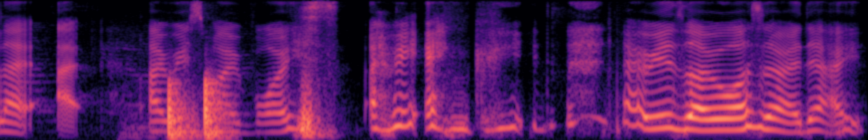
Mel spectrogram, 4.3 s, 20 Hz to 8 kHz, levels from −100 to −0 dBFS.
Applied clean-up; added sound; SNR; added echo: none; Knock / Wood; -2 dB; none.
